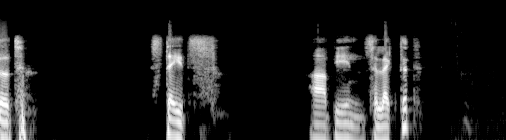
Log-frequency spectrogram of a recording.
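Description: A middle-aged man speaks calmly and with emphasis, close by.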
